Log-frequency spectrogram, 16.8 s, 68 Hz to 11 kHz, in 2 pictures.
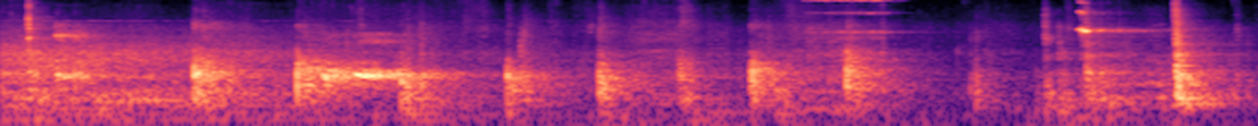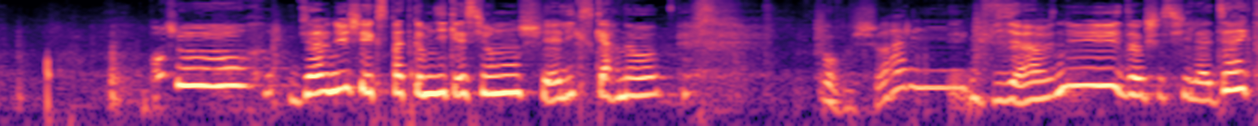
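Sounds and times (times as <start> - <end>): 
footsteps walking in on a hard floor: 1.3 - 6.8
door opening with a creak and a clunk at agency offices: 5.4 - 6.2, 7.0 - 8.3
speech: 9.6 - 16.7.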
